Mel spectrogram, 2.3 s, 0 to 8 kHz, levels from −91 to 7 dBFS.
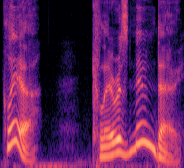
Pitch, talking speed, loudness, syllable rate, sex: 180 Hz, 80 wpm, -17 LUFS, 3.1 syllables/s, male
